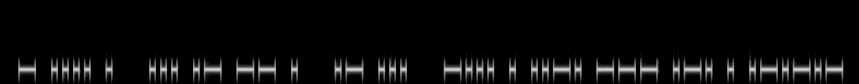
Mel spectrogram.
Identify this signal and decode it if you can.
Morse code, heard as a keyed tone, about 22 wpm, 700 Hz. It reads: THE SAME AS BEFORE.
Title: Sentences from Top 1000 Words - Review Part 6 - 22wpm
